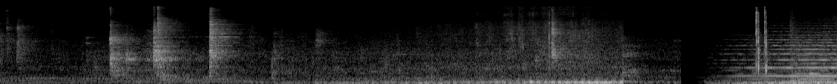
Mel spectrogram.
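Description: Metal door latch and bolt clicking and clanking three times as a wooden door and metal gate are opened, followed by a low rumble that builds for a few seconds and then stops. Music with chiming notes starts near the end.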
